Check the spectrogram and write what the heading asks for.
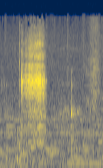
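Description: A short rubbing rustle of hand-handling noise, about half a second long, a little under a second in, followed by a faint tick.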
